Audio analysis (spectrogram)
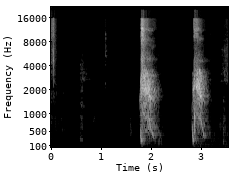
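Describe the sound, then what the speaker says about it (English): Two loud, close sneezes about a second apart follow a couple of faint sniffs in an otherwise quiet room. "I had to sneeze."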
